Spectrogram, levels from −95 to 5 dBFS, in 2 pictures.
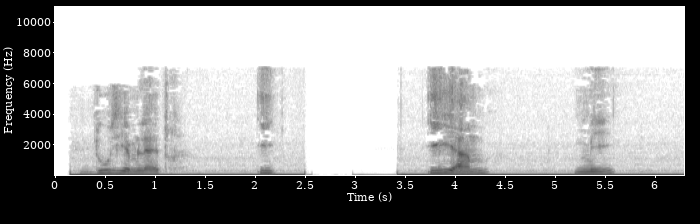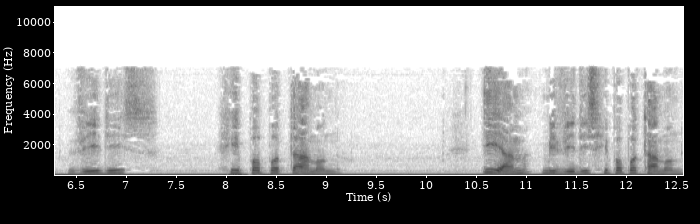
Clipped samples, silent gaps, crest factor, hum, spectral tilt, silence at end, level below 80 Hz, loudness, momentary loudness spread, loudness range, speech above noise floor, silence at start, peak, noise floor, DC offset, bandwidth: under 0.1%; none; 20 dB; none; -4.5 dB/octave; 0 s; -46 dBFS; -35 LUFS; 20 LU; 6 LU; 21 dB; 0.1 s; -16 dBFS; -54 dBFS; 3%; 7.2 kHz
